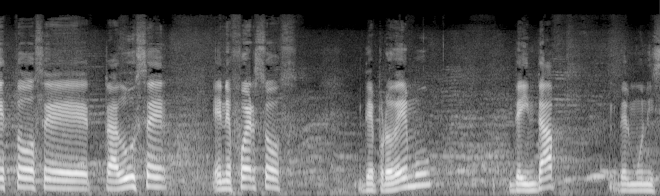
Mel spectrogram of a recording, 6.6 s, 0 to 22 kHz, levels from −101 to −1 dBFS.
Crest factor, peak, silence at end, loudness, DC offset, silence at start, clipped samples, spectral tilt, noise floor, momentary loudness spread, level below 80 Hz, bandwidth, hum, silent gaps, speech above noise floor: 16 dB; 0 dBFS; 0 s; -15 LUFS; under 0.1%; 0 s; under 0.1%; -6 dB/octave; -35 dBFS; 20 LU; -48 dBFS; 14 kHz; none; none; 21 dB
